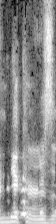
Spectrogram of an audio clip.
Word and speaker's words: knickers: And like, you know, they're wearing their knickers and they're like, whoa, my dad Scott, goes to careful. – The dive. Yeah, you heard me. I said knickers. – Silent K.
